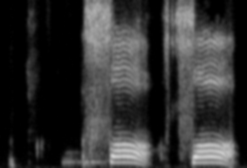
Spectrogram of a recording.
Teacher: selain pangkal lidahnya naik permukaan lidah naik juga ya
